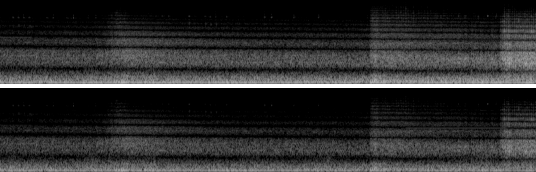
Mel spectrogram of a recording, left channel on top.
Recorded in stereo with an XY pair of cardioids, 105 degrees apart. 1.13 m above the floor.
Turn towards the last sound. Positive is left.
turn(degrees=45)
